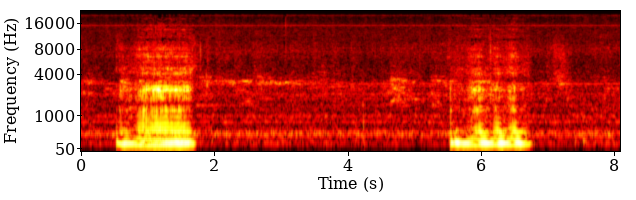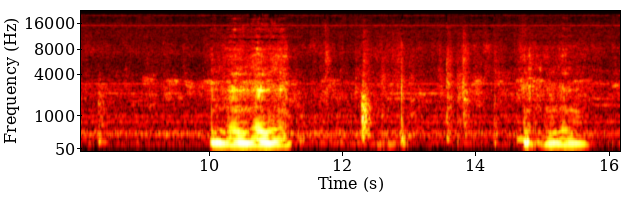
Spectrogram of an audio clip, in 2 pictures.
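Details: Loud, rattling snores about every four to five seconds, roughly 13 a minute, with quiet pauses between, while napping in an office; heavy snoring in sleep.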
